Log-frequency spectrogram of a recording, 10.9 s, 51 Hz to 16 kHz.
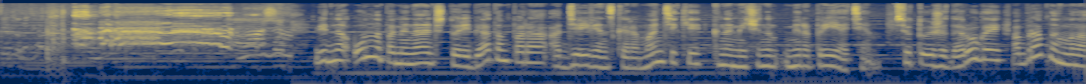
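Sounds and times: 
rooster crowing: 0.7s - 2.9s
speech: 3.2s - 10.8s.

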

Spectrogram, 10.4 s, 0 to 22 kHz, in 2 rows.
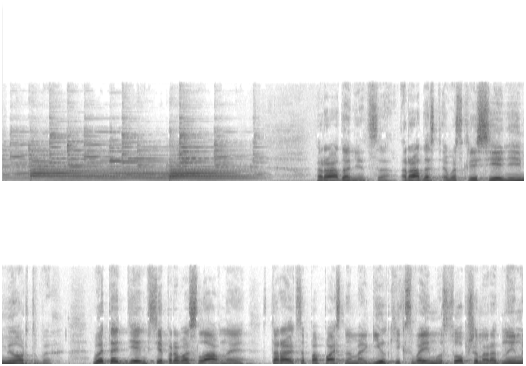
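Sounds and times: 
Easter church bells ringing in a full resonant peal: 0.0s - 2.7s
speech: 3.2s - 10.4s.

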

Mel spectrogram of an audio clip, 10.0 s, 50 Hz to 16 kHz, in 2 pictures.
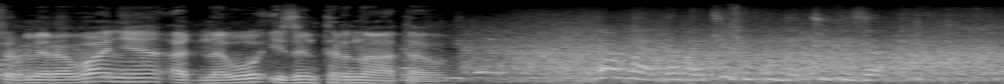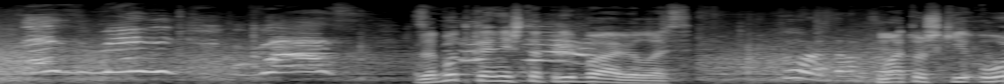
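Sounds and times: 
speech: 0.0s - 2.5s, 3.2s - 4.8s, 7.1s - 10.0s
two young boys babbling and chattering while playing: 5.0s - 8.3s.

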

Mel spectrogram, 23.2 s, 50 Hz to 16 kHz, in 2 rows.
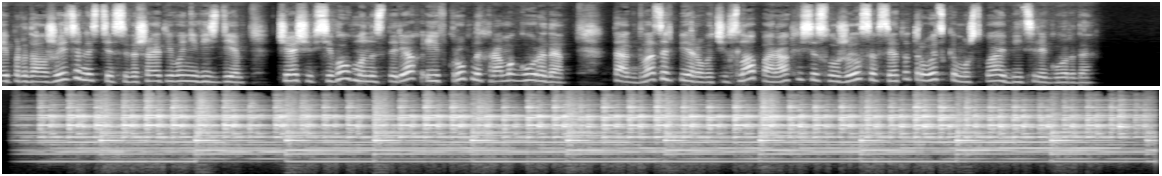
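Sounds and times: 
speech: 0.0s - 11.0s
monastery church bells pealing before evening service: 11.8s - 23.1s.

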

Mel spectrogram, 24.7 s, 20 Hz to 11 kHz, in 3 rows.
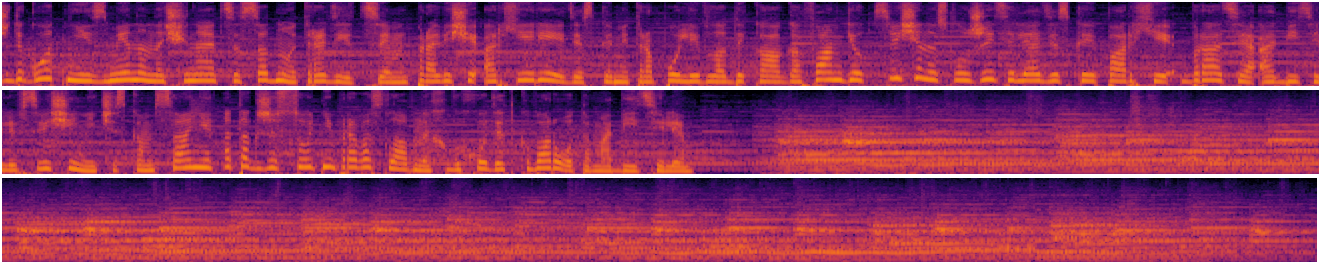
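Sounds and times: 
speech: 0.0s - 13.4s
church bells ringing in a peal: 0.0s - 24.6s.

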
